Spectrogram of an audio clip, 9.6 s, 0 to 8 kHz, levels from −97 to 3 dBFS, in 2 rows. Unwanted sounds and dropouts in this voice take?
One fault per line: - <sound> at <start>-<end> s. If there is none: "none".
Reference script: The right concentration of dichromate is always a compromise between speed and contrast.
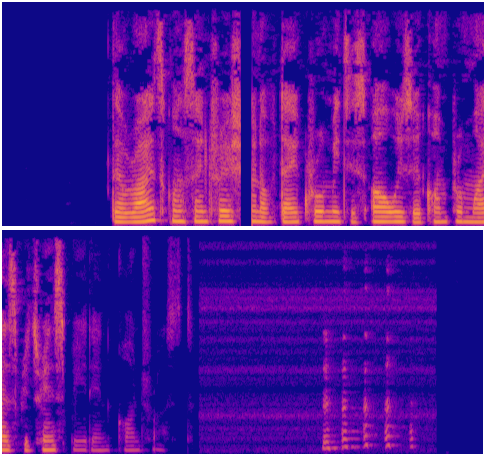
- dropout at 2.4-2.5 s
- laugh at 8.0-9.0 s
